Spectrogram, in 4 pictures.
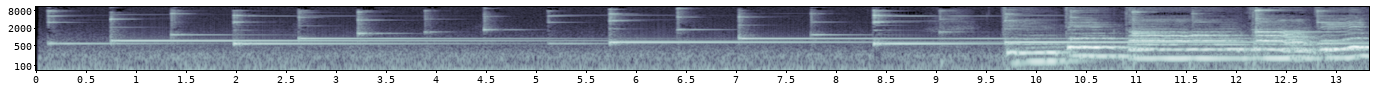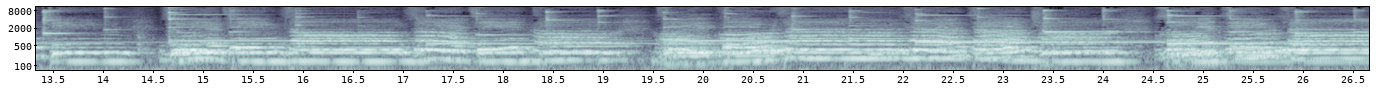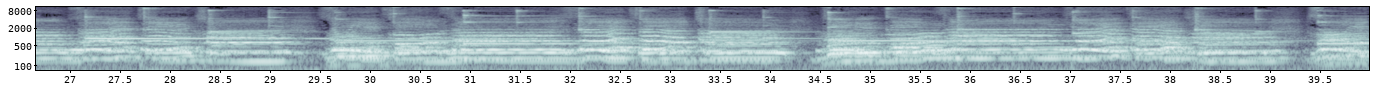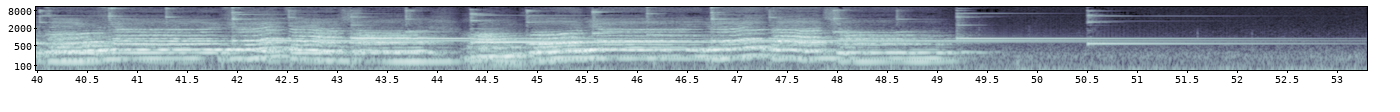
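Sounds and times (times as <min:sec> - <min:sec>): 
chanting: 0:09.7 - 0:49.3
choral canon: 0:09.7 - 0:49.4.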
